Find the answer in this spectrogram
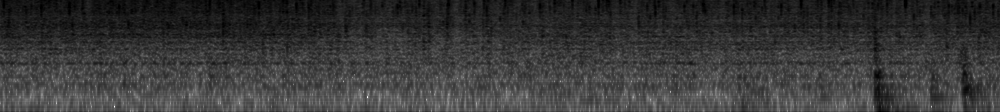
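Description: Chicken and tomato puree sizzling steadily in a nonstick wok, with two short knocks about four and a half seconds in.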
